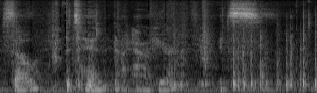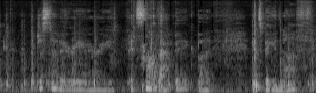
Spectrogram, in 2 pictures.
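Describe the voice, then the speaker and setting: A small, caring assistant to a dragon ruler, acted by a woman in an ASMR roleplay. The voice is low and soft, often slipping into a whisper, with an unhurried, deferential manner. Clear noise and tapping sit behind the lo-fi recording. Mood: playful, caring. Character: small, devoted, gentle assistant to a dragon monarch. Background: tapping and background hiss.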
